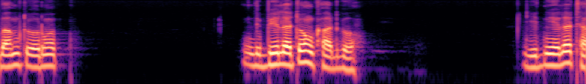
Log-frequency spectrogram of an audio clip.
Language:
Goemai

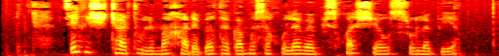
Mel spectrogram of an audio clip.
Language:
Georgian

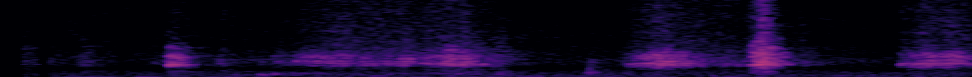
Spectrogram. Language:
Czech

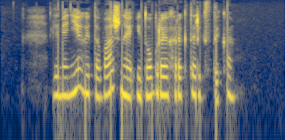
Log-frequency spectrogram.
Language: Belarusian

